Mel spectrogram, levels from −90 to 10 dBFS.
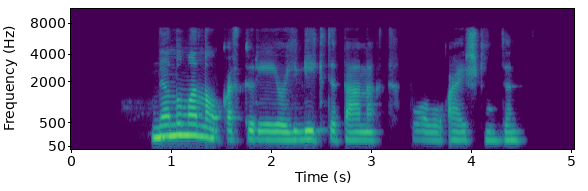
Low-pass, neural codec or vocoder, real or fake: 7.2 kHz; codec, 16 kHz, 2 kbps, X-Codec, HuBERT features, trained on balanced general audio; fake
